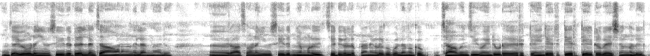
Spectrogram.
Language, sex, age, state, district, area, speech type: Malayalam, male, 18-30, Kerala, Wayanad, rural, spontaneous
